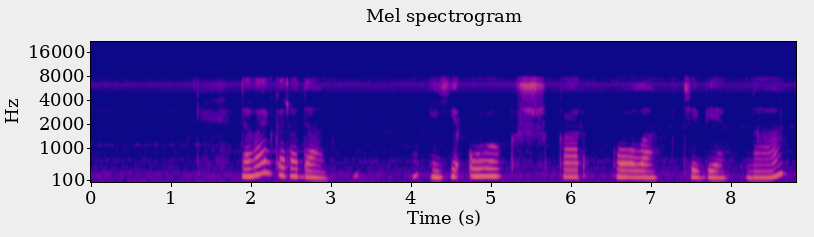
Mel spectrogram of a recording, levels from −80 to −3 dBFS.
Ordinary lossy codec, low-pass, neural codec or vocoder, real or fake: none; none; none; real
